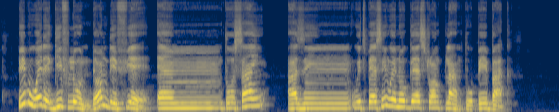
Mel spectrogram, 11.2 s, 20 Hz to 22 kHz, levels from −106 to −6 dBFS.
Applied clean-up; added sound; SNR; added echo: none; none; none; none.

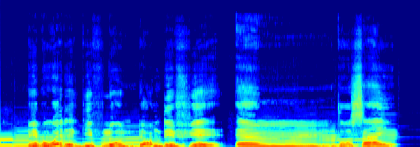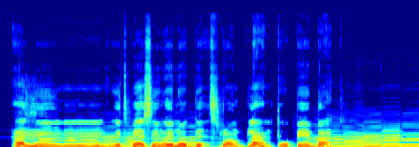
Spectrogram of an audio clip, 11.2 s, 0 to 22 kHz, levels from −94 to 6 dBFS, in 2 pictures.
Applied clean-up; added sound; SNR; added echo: neural mask model RNNoise.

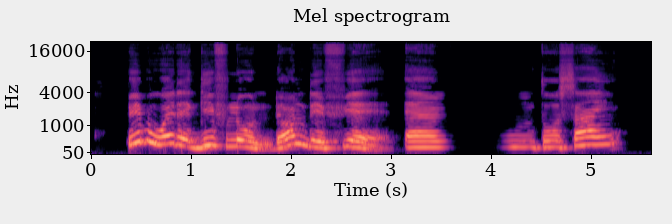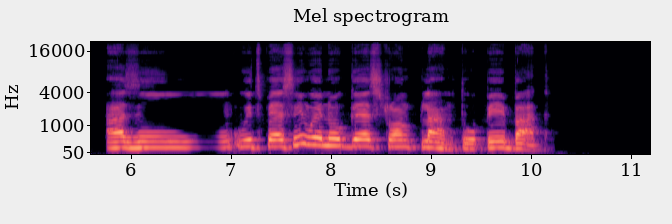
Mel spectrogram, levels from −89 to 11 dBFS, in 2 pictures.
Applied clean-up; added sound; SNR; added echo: neural mask model Resemble Enhance denoiser.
